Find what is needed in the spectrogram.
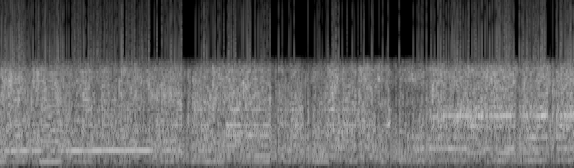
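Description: A rock band playing live: dense, loud music with guitars to the fore and held notes, and no vocal line in these seconds.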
